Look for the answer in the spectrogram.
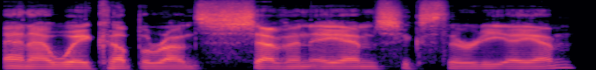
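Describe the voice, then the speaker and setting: A young Dutch man with a Dutch accent, a startup founder chatting as an interview guest, relaxed and laughing softly. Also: fairly low pitch, brisk, clear, resonant tone, no echo, clean studio sound. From Netherlands. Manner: relaxed, frequent restarts and soft laughs. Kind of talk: casual interview chat.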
